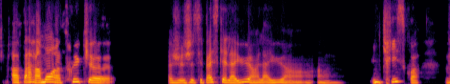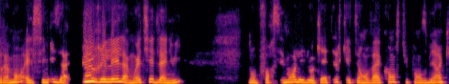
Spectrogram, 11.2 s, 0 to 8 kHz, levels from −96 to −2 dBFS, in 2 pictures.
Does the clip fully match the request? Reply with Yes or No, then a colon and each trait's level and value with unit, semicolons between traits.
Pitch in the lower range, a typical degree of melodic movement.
No: high, 210 Hz; average, 3.1 semitones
